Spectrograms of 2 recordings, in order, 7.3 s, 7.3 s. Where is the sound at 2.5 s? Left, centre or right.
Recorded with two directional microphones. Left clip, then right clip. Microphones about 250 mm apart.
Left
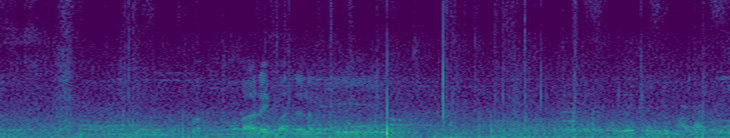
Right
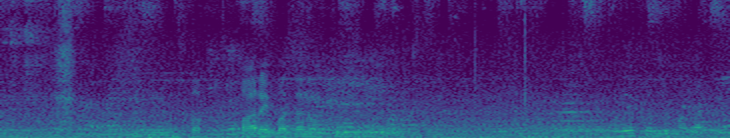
Right.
